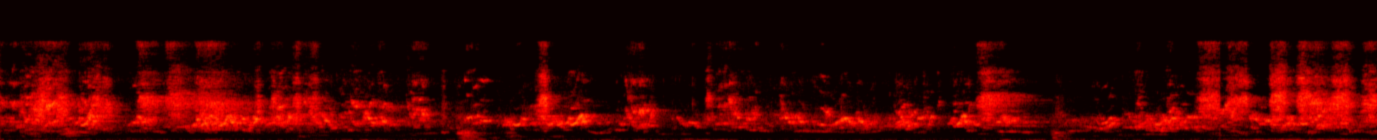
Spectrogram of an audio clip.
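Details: Continuous budgie chatter: a steady, unbroken flow of high, scratchy warbled chirps, loud throughout.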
